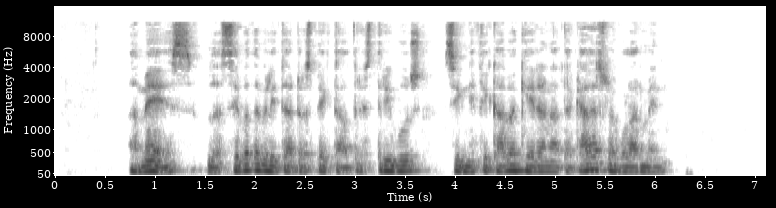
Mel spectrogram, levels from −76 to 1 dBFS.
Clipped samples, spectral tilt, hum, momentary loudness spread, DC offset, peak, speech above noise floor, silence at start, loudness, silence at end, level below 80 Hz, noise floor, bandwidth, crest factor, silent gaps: under 0.1%; -4 dB/octave; none; 8 LU; under 0.1%; -8 dBFS; 48 dB; 0.75 s; -26 LUFS; 1 s; -50 dBFS; -74 dBFS; 11.5 kHz; 18 dB; none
